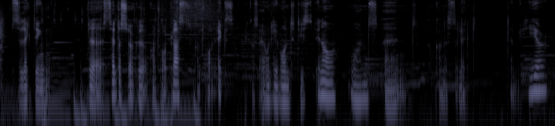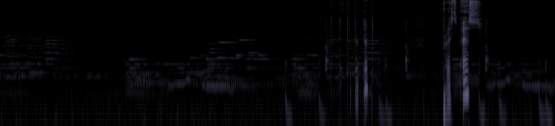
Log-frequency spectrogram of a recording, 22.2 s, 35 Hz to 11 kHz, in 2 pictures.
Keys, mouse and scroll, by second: 1.2 click, 2.8 ctrl+KP_Add, 3.5 ctrl+x, 4.5 1, 5.3 shift+middle click, 6.7 c, 6.9 middle click, 7.7-9.9 drag, 16.0-17.9 drag, 17.9 right click, 18.4 s.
